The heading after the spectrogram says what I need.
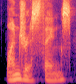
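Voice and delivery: low, slow, hushed awe; mock reverent. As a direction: savor each treasure with mock wonder. Mock-grand pitch of member perks.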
